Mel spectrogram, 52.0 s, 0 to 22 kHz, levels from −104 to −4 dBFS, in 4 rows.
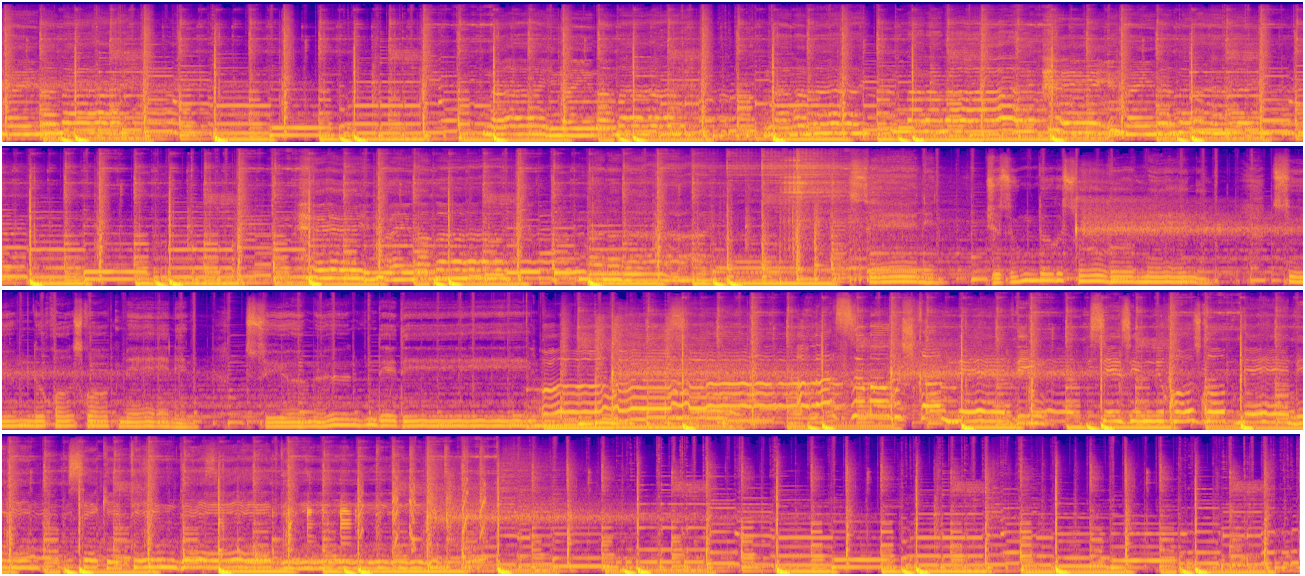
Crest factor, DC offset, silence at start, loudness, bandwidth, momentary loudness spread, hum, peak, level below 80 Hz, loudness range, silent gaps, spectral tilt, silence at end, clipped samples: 16 dB; under 0.1%; 0 s; -16 LUFS; over 20 kHz; 8 LU; none; 0 dBFS; -20 dBFS; 6 LU; none; -5.5 dB/octave; 0 s; under 0.1%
